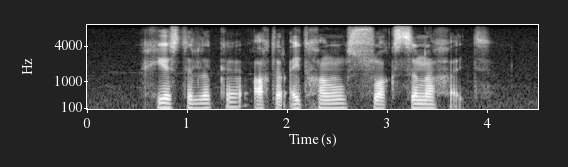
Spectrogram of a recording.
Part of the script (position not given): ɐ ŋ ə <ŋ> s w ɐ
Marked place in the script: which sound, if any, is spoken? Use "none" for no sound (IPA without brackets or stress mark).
ŋ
